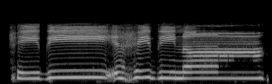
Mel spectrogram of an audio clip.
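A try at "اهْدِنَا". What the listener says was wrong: ইহি কেন বলছো? হায় তো জের নেই। হামজা হাজের ই। ইহ দিনা। ইহ দিনা।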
